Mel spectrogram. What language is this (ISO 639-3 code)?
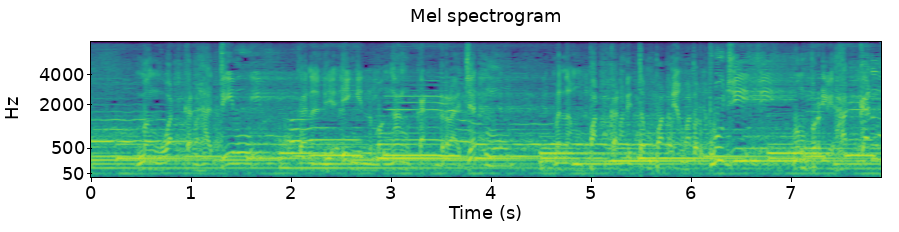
ind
